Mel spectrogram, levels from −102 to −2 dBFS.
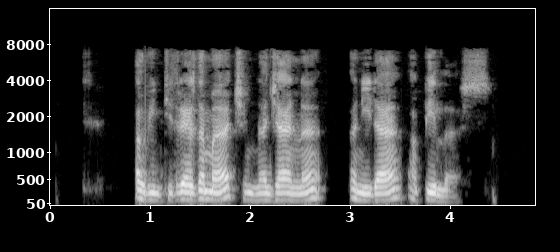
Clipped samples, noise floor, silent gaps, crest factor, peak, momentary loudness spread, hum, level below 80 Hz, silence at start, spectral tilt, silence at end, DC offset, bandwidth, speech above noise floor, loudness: under 0.1%; -57 dBFS; none; 18 dB; -2 dBFS; 13 LU; none; -58 dBFS; 0.85 s; -5 dB/octave; 0.5 s; under 0.1%; 7.6 kHz; 40 dB; -18 LUFS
